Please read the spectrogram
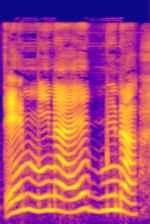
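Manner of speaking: high, thin-pitched insect chorus; crying mosquitoes. A narrator's reading. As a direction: cry it out high like swarming mosquitoes.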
